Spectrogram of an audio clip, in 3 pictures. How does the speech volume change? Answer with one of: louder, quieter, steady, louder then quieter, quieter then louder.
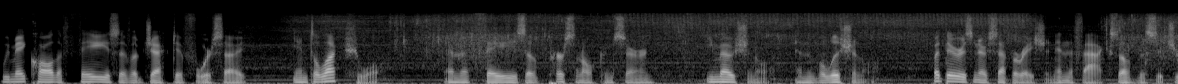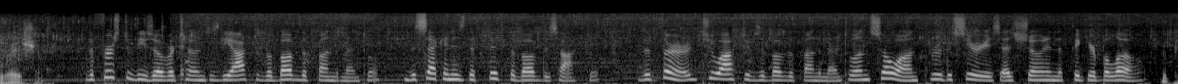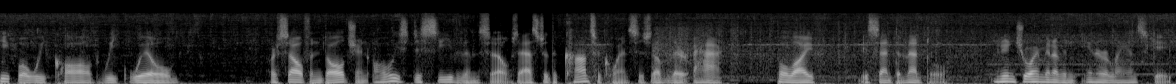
steady.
